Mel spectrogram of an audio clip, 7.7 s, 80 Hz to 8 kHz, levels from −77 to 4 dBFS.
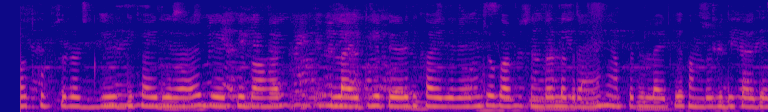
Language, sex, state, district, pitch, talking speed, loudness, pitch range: Hindi, female, Goa, North and South Goa, 240 Hz, 255 wpm, -30 LUFS, 235-245 Hz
